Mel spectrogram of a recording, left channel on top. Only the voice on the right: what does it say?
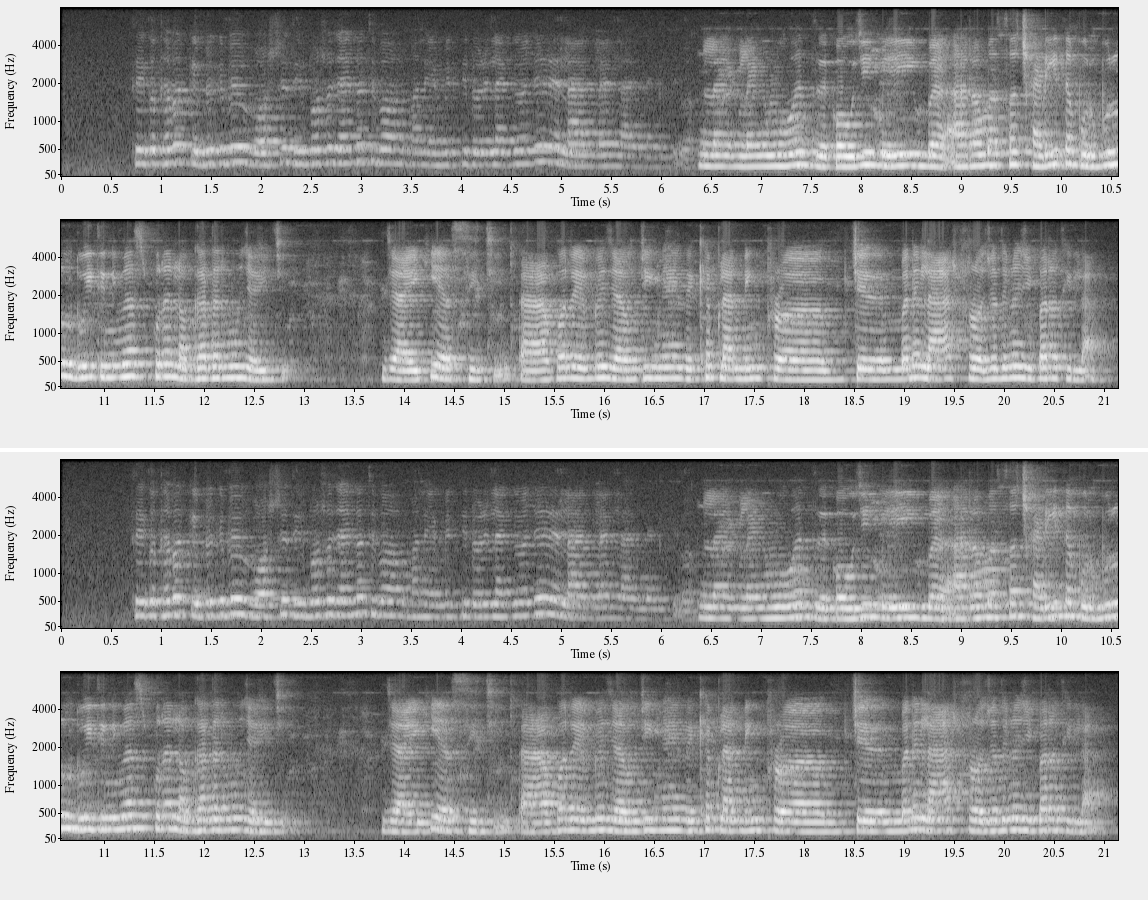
ସେଇ କଥା ବା କେବେ କେବେ ବର୍ଷେ ଦି ବର୍ଷ ଯାଇନଥିବ ମାନେ ଏମିତି ଡୋରି ଲାଗିବ ଯେ ଲାଗ ଲାଗ ଲାଗ ଲାଗ ଜିବ।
